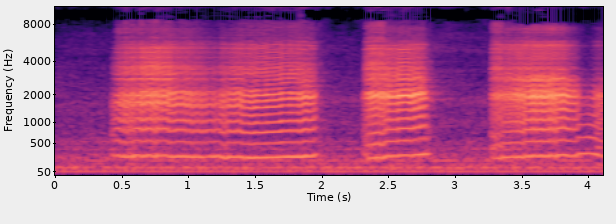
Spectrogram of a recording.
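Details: Sakura, a female otter kept as a pet, wants the thing her owner holds and voices three sustained, buzzy, evenly pitched whines, the first longest, the second shorter with a slight rise, the third trailing off.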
